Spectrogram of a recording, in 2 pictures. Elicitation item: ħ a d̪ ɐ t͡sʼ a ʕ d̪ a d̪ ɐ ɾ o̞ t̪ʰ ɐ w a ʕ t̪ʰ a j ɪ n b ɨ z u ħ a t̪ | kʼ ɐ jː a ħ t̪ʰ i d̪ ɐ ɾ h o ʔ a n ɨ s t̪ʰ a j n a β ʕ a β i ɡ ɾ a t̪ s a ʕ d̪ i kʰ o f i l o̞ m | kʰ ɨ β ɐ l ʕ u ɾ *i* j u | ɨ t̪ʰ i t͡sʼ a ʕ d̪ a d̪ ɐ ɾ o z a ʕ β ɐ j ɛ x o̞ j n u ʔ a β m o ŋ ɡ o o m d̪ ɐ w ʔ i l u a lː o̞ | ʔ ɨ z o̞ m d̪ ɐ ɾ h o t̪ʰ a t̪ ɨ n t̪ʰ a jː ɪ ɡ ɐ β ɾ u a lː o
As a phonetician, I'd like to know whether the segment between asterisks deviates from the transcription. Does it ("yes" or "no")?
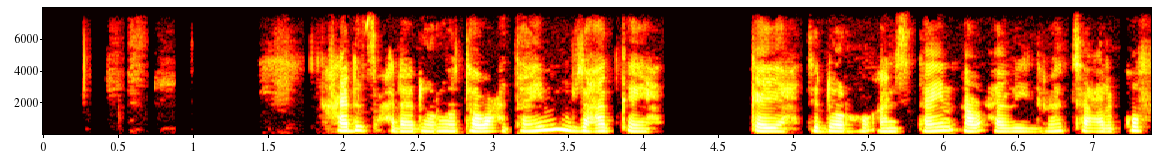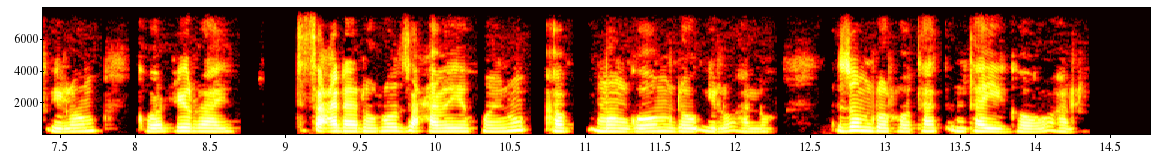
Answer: yes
